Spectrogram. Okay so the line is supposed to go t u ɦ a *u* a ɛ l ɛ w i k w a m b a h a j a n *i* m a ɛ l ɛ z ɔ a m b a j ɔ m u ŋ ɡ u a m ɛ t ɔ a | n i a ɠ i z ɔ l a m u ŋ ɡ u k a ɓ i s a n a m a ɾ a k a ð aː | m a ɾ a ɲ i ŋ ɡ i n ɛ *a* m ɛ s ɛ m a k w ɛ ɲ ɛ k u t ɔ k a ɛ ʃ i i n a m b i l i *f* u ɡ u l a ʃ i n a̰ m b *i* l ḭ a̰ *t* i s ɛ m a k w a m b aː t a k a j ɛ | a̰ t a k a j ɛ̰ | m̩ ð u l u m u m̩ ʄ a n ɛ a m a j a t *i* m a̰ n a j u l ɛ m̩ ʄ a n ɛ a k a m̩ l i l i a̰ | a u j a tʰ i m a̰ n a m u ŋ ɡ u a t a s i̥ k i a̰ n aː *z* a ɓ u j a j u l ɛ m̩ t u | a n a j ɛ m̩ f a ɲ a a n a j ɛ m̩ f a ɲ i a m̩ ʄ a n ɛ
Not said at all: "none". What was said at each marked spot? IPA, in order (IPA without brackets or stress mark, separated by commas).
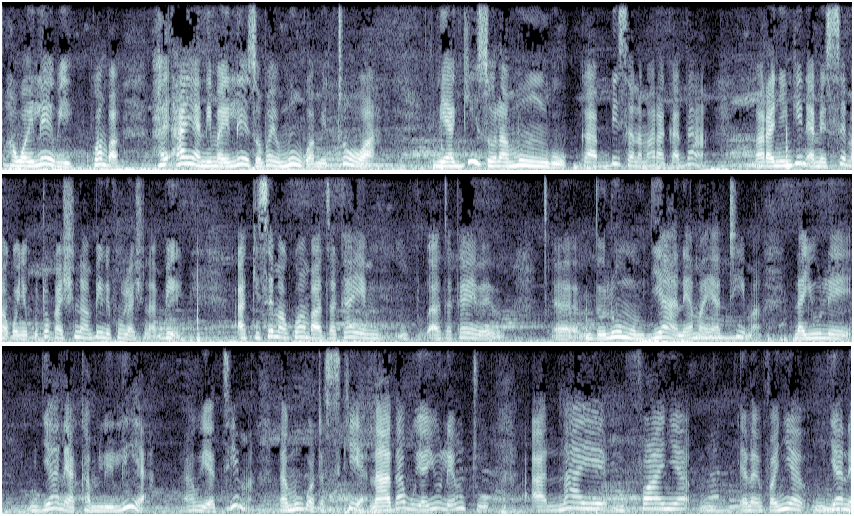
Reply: w, i, a, f, i, k, i, ð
